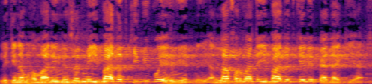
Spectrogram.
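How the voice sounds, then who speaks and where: A man's voice: mid-range voice, mellow. A man preaching in a conversational way to a gathering, often questioning his listeners and chanting verses. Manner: conversational, questions the audience, sings Arabic verses. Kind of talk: informal religious talk to a gathering. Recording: echoey hall with long reverb.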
